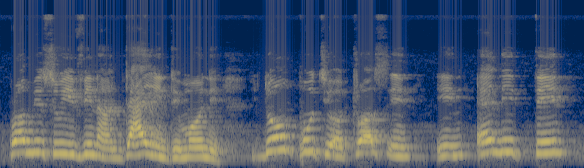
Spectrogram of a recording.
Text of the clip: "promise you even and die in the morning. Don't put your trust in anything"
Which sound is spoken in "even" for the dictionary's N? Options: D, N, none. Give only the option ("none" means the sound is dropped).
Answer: N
